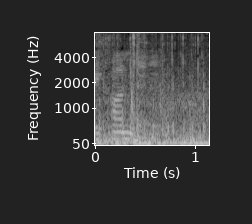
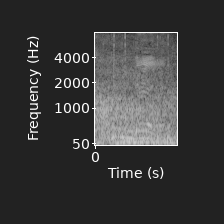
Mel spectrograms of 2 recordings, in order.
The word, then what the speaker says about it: Hyundai: You Americans say Hyundai a lot. It's Hyundai, but in like Korean, it's Hyundai.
